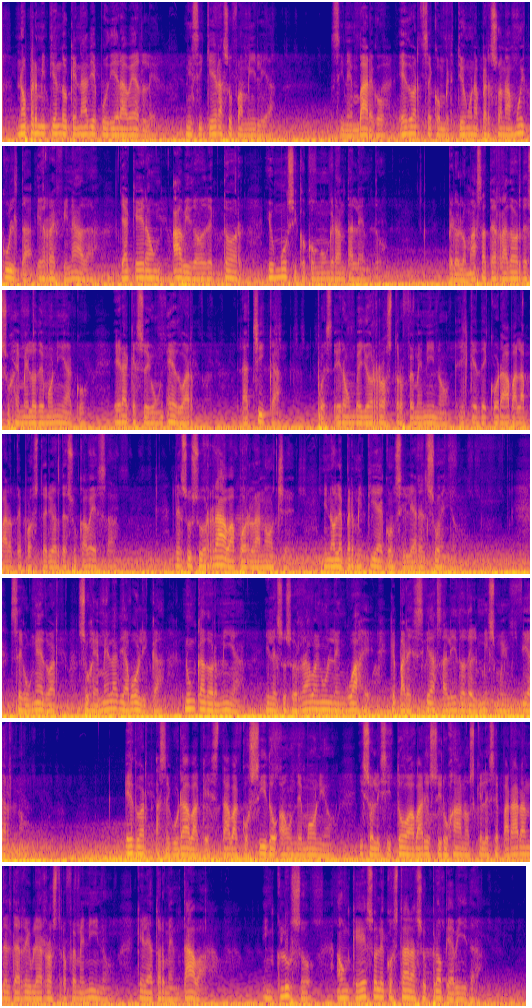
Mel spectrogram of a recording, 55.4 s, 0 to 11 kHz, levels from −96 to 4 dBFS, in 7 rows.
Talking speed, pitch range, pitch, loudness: 135 wpm, 100-120 Hz, 110 Hz, -22 LUFS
